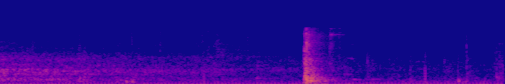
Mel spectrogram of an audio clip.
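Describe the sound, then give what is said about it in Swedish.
A window being shut, heard as a single sharp thud partway through, standing out above a steady low background rumble and hum. “Jag tror jag stänger fönstret här.”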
